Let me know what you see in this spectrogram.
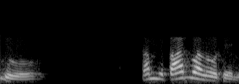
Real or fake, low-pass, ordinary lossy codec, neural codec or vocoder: real; 3.6 kHz; none; none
